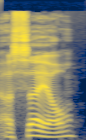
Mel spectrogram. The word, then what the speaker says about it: assail: a great deal but we would pronounce it in conversation a sale but for spelling ass sale first syllable is ass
